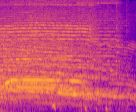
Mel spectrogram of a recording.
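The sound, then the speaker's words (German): A live crowd cheers and shouts at a carnival-season gathering in Mehlmeisel, a loud, continuous roar of mixed voices and whoops that holds steady before easing off toward the end. “ihr könnt auch mal schreien oder jubeln oder klatschen oder”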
